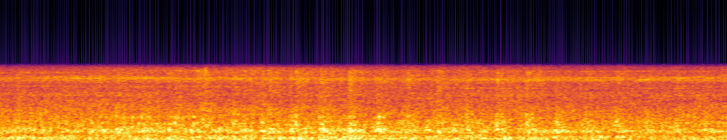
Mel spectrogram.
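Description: Double-stack intermodal freight train's well cars rolling past: a steady noise of steel wheels on rail with light clickety-clack and a faint high whine.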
